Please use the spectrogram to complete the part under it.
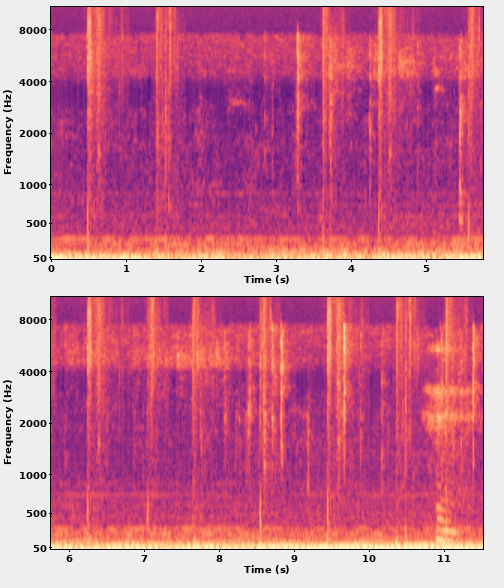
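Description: Footsteps tread slowly across a wooden floor indoors.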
